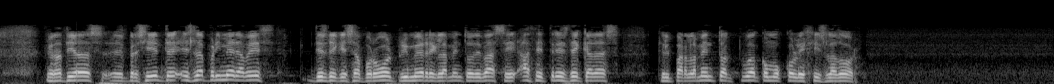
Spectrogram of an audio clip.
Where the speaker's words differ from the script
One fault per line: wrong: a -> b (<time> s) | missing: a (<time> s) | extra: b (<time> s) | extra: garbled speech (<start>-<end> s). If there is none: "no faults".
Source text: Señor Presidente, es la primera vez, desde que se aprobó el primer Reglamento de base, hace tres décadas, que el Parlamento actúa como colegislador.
no faults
